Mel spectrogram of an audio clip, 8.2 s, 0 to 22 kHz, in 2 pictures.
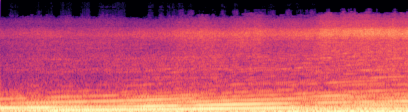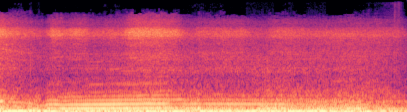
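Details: BMW E46 M3 after a VANOS rebuild and valve adjustment. It climbs cleanly through the revs, drops off on a lift, then pulls evenly again with no knocks or rattles, so running and revving are healthy.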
